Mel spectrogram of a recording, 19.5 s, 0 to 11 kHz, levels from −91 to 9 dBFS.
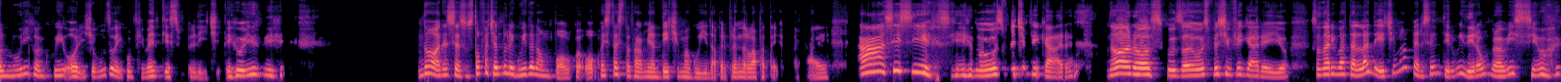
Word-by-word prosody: l'unico 190 +7 -2
in 175 - -3
cui 185 +1 -3
ho 165 - +1
ricevuto 160 +6 -4
dei - - -3
complimenti 160 +1 -5
espliciti, 155 -1 -7
quindi 195 0 +1 1.7
No, 250 -3 +3
nel 205 +2 -1
senso 190 -4 0
sto 175 +9 0
facendo 245 -1 +1
le 230 -3 +3
guide 215 +4 +2
da 220 -3 +1
un 180 -2 -7
poco, - - -4
o - - -3
questa 185 +4 -3
è - - +1
stata 170 -7 -4
la 150 - -3
mia 150 0 -2
decima 150 0 -3
guida 130 -3 -7
per 140 - -6
prender 150 -1 -4
la 145 - +1
patente. 145 - -11
Okay. 135 +1 -10 0.4
Ah, 295 +6 +6
sì, 345 +4 +4
sì, 300 -8 +3
sì. 195 0 -5
Dovevo 180 +4 +4
specificare. 215 -8 -3 0.4
No, 245 +6 +7
no, 220 -2 +7
scusa, 185 -4 +1
dovevo 190 +2 +4
specificare 215 -6 -1
io. 145 +1 -3 0.3
Sono 210 +1 -3
arrivata 230 -1 +3
alla 215 +9 +4
decima 270 - -2
per 185 - -4
sentirmi 240 -1 -4
dire 165 -2 +1
un 225 +5 -2
"bravissima". 205 +2 -1
195 Hz, 165 wpm, -22 LUFS, 165-230 Hz, 1.7 s, No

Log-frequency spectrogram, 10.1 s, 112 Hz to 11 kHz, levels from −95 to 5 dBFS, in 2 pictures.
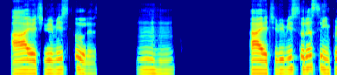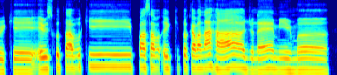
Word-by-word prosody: Ah 140 +1 +5
eu 140 -1 +3
tive 140 +1 -5
mistura. 150 -5 -5 0.6
Uhum. 145 -1 -11 1.1
Ah, 145 0 +7
eu 135 - +3
tive 145 +1 -5
mistura 170 +3 -2
sim, 170 -6 -5
porque 150 0 -3
eu 165 - +3
escutava 180 +1 0
o - - -4
que 195 -1 -3
passava 190 -1 +2
que 175 0 -29
tocava 180 0 +2
na 185 +2 +5
rádio, 175 -1 +2
né, 160 +3 0
minha 160 -1 -5
irmã, 155 -1 -3
160 Hz, 135 wpm, -22 LUFS, 145-180 Hz, 1.1 s, Ah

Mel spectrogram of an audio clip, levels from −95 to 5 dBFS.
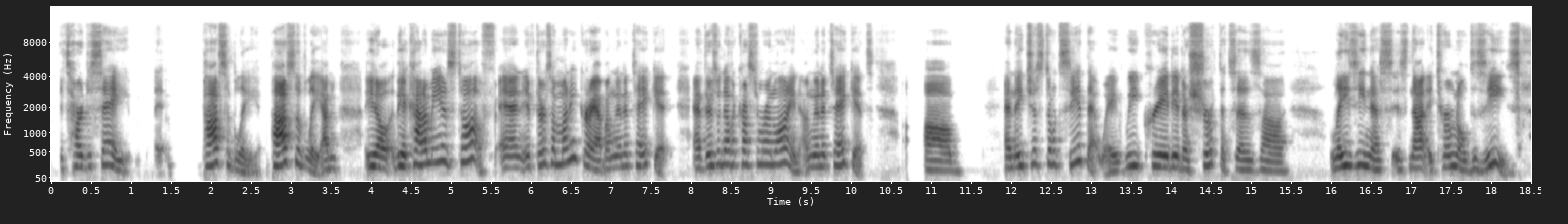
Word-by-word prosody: it's 185 -1 -11
hard 215 -2 0
to 215 - -9
say, 235 -6 -2 0.3
eh, - - -11 0.5
possibly, 225 - +2
possibly, 240 - +6
um, 175 +3 -1 0.3
you 225 - +2
know, 200 -3 +3
the 230 - 0
economy 260 +6 +4
is 310 -1 -2
tough 305 +5 0
and 205 0 +3
if 210 0 -4
there's 245 +4 -1
a - - -1
money 280 +9 0
grab, 180 - +4
I'm 180 +2 -5
gonna 225 +2 -5
take 230 +1 -4
it, - - -4 0.3
and, 195 +1 0
there's 225 +2 0
another 260 0 -2
customer 255 0 -3
in 250 - -2
line, 270 +2 +1
I'm 205 - -7
gonna 215 0 0
take 245 +3 0
it." - - -7 0.6
U - - +1
um, 155 -2 +1 0.5
and 195 0 0
they 215 +2 +2
just 250 +2 -8
don't 260 -1 -6
see 260 +2 -3
it 320 - -5
that - - -4
way. 145 +1 -4
We 230 +2 -2
created 215 -3 +3
a 180 - 0
shirt 235 +8 -2
that - - -10
says, 170 -2 -5
uh, 155 -3 -3 0.6
"Laziness 215 -4 +1
is 175 +2 -8
not 195 0 +4
a - - -2
terminal 210 -6 -3
disease," 185 - -2
220 Hz, 185 wpm, -25 LUFS, 185-255 Hz, 0.6 s, possibly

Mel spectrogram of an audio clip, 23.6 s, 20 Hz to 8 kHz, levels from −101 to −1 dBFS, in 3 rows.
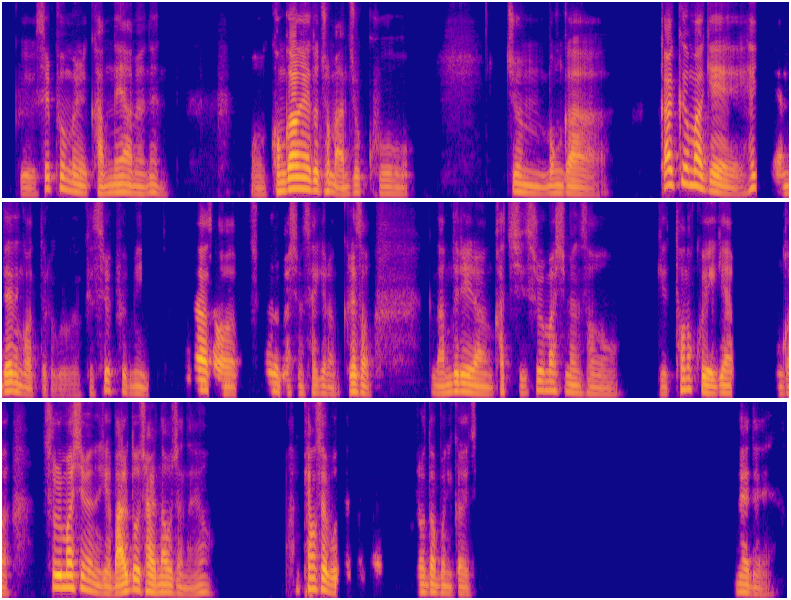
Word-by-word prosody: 그 90 -1 -8
슬픔을 145 - -3
감내하면은 110 -3 -3 0.8
어 90 0 -12
건강에도 155 - +7
좀 130 -2 -3
안 90 - -1
좋고 100 -4 -9 0.9
좀 115 -6 -3
뭔가 100 -5 -3 0.5
깔끔하게 185 - +4
해결이 180 - -1 0.3
안 100 - -4
되는 130 0 +3
것 90 -3 -6
같더라고요, 80 0 -17
그 - - -16
슬픔이. 105 -6 -6 0.4
혼자서 140 -10 +3
술을 - - -4
마시면 105 - -9
해결하면. 105 -3 -7
그래서 120 -5 0 0.6
남들이랑 110 -2 +1
같이 110 +1 -8
술 145 +5 -2
마시면서 105 -10 -5 0.4
이렇게 100 -1 -11
터놓고 155 -6 +1
얘기하면 110 +1 0 0.4
뭔가 - - -8 0.3
술 190 -1 +7
마시면 180 -8 +5
이제 105 0 -2
말도 130 +9 +6
잘 130 -5 +3
나오잖아요. 110 -1 -3 0.7
하 - - -24
평소에 165 -2 +5
못 - - -1
했던 - - -26
말. - - -14 0.3
그러다 120 0 -1
보니까 105 -3 -5
이제 90 - -13 2.6
네네. 95 -8 -5
110 Hz, 280 characters per minute, -25 LUFS, 100-135 Hz, 2.6 s, 건강에도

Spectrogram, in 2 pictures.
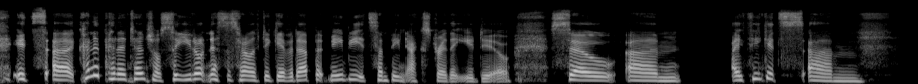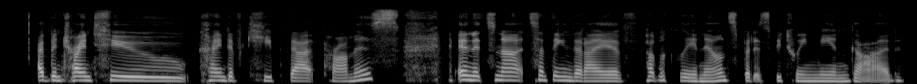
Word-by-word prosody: it's, 245 -1 +4
uh, 205 -3 +8
kinda 370 +8 +5
penitential, 255 -4 +3
so 200 +7 +2
you 220 0 +1
don't 255 +1 +4
necessarily 210 -3 +2
have 185 - -3
to 200 - 0
give 185 -1 +2
it 180 - -3
up, 200 +2 +5
but - - -2
maybe 215 0 +1
it's 165 - -3
something 190 -3 0
extra 155 0 0
that 140 -1 -3
you - - -2
do. 140 -1 -2 0.4
So, 190 -4 +5
um, 175 -4 +3 0.5
I 195 - +5
think 255 +4 -4
it's, 260 - 0
um 155 -5 0 1.0
I've 190 - +1
been 190 -2 0
trying 190 0 +2 0.2
to 170 -5 0
kind 185 0 -3
of 185 - -5
keep 170 -3 -8
that 155 -2 -1
promise, 170 - -3 0.6
and 210 -1 +4
it's 195 +2 -3
not 195 -2 0
something 190 -3 -4
that 170 -2 -2
I 155 0 -1 0.2
have 145 - -14 0.2
publicly 180 -3 -6
announced, 155 +5 -3
but 170 - -3
it's - - -7
between 155 -3 -5
me 150 0 -3
and 145 0 -5
God. 170 +2 -5
185 Hz, 165 wpm, -25 LUFS, 160-205 Hz, 1.0 s, uh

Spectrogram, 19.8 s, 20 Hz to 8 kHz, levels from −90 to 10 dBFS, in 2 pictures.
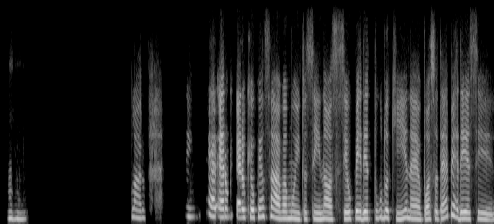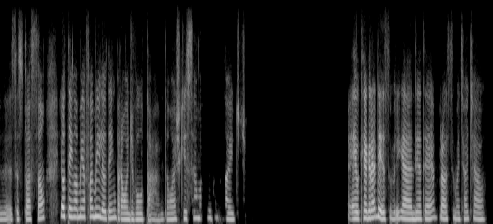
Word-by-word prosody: Uhum. 230 -1 -3 2.1
Claro. 270 -3 -5 0.8
Sim. 305 -1 -8 0.3
E - - 0 0.2
era 295 0 +7
era 270 +1 +6
o 280 - -6
que 285 - -1
eu 275 - +7
pensava 295 -5 +3
muito 235 -3 +1
assim, 225 0 0
nossa 225 -1 +2
se 235 - -4
eu 235 - +3
perder 245 0 +4
tudo 255 +3 -2
aqui, 250 0 0
né, 230 -4 +2
posso 225 +3 0
até 250 +5 0
perder 255 -10 +3
esse 220 -4 -2 0.2
essa 220 +2 -9
situação, 220 +3 -4 0.3
eu 320 0 +5
tenho 305 -2 0
a 290 - 0
minha 295 0 -1
família, 305 -1 0
eu - - 0
tenho 260 +2 -3
pra 220 -3 -2
onde 210 -1 -1
voltar. 205 -2 -6
Então 210 +1 -9
eu - - -2
acho 230 - -7
que 245 - -6
isso 240 +3 -9
é 255 - -5
o - - -5
mais 255 - -9
importante. 235 -4 -9 2.0
Eh, 230 +1 -2
eu 235 - 0
que 260 +3 0
agradeço, 260 -2 +3
obrigada, 230 -1 0
até 230 0 -3
a - - -11
próxima, 235 -2 -5
tchau, 235 +1 -7
tchau. 225 -3 -7
240 Hz, 165 wpm, -18 LUFS, 225-270 Hz, 2.1 s, era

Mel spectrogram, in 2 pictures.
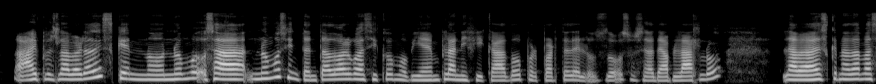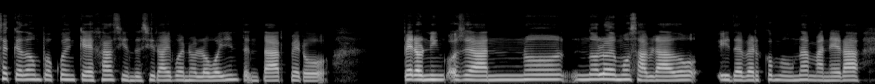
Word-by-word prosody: Ay, 215 +4 +3
pues, 235 -1 -6
la 240 -1 +4
verdad 245 +6 +3
es 385 - -4
que 270 -3 +1
no 225 -1 0
no 230 +2 +1
hemo 265 +3 -1
o 280 - -1
sea, 235 -2 +8
no 250 +2 0
hemos 340 +3 -1
intentado 220 -3 -1
algo 245 0 +3
así 230 -1 0
como 235 -4 -4
bien 200 +1 -2
planificado 200 -2 -1
por 205 -4 -7
parte 185 +3 -5
de 200 -2 -2
los 175 +1 -10
2, 215 +5 -7
o - - -10
sea, 185 -1 -5
de 180 - -4
hablarlo. 190 - 0 0.6
La 215 -1 +4
verdad 215 +1 +7
es 235 - -1
que 265 - -5
nada 240 0 +2
más 245 0 0
se 260 - -1
queda 225 -1 -1
un 225 - -3
poco 220 +1 -5
en 220 -1 -2
quejas, 215 0 -2
y - - -2
en 190 - -6
decir: 185 +2 -5
"Ay, 195 - -1
bueno, 190 -1 -4
lo 180 0 -1
voy 190 +1 -1
a - - -3
intentar", 185 -4 -2
pero 175 -3 -4 0.7
pero 220 -1 +5
nin 215 0 +2
o - - -2
sea, 205 -1 +3
no 225 +2 -1
no 220 +2 0
lo 240 - +4
hemos 225 -1 0
hablado. 195 +1 0
Y 210 0 -3
de 200 -1 -1
ver 200 0 -3
como 210 -3 -5
una 210 +3 -2
manera 195 0 -1
215 Hz, 225 wpm, -20 LUFS, 195-230 Hz, 0.7 s, sea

